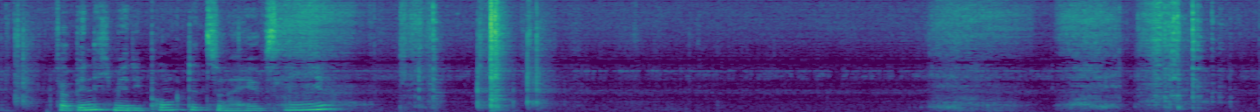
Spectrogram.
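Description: A pencil scratches along a ruler on paper.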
